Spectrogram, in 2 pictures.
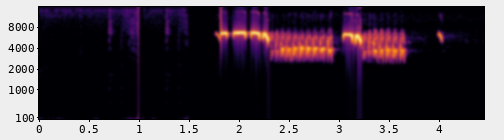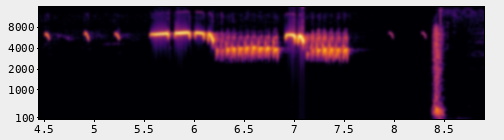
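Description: Crested Tit calling twice: thin, very high notes running into a buzzy, purring rolled trill, with a few sharp high ticks between. A brief bit of speech is heard first.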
